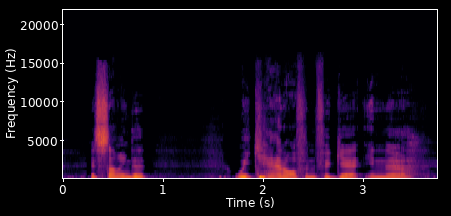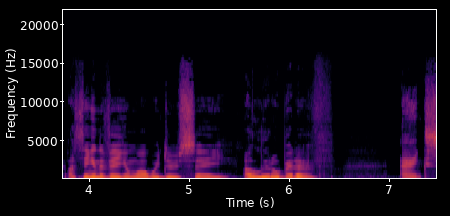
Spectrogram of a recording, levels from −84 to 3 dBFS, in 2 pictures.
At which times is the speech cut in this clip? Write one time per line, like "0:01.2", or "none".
0:05.5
